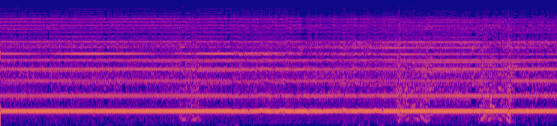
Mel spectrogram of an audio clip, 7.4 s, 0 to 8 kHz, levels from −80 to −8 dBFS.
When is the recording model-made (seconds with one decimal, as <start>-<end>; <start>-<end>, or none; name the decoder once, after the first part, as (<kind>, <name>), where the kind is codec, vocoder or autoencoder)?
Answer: 3.1-5.1 (vocoder, BigVGAN v2)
